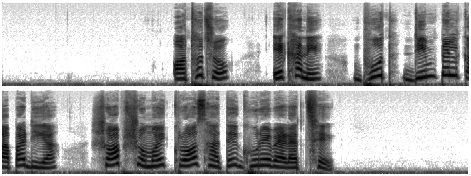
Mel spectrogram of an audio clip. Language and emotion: Bengali, neutral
